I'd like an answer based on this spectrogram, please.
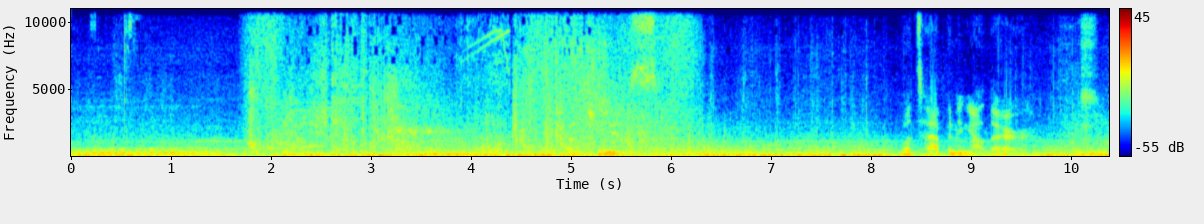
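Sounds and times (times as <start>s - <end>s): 
steady in-game noise: 0.0s - 10.3s
grenade explosion in a video game: 1.7s - 8.3s
speech: 8.4s - 10.3s.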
